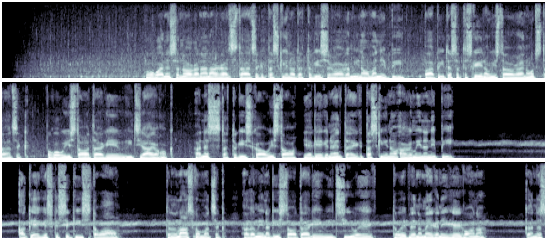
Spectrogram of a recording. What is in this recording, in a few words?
Cree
